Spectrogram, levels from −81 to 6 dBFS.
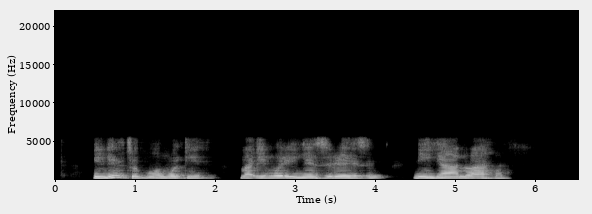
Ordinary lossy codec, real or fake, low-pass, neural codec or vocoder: none; fake; 5.4 kHz; codec, 24 kHz, 1 kbps, SNAC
